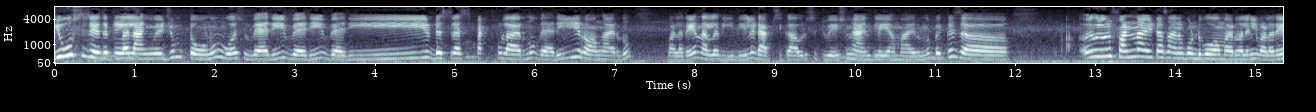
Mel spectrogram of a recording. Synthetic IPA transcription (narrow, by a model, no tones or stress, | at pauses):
juːsɨt͡ɕe̞jt̪̬iʈːuɭːɐlaːŋɡʋeːd͡ʑumʈoːɳumʋoːsʋeɾiʋe̞ɾiʋeɾi | ɖisrespek̚ʈfuɭaːjiɾunːuʋeɾiroːŋaːjiɾunːu | ʋɐɭɐɾe̞nɐlːɐɾiːðijilɐɖaːpsikʲːaːo̞ɾusitːueːʂɐnhaːɳɖlejaːmaːjiɾunːubikːoːs | oooɾufɐɳːaːjiʈːast̪ʰaːnɐmko̞ɳɖupoːɣaːmaːjɾunːuɐlːe̞ŋɡilʋɐɭɐɾe̞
